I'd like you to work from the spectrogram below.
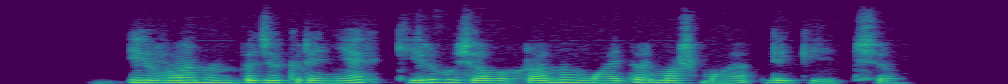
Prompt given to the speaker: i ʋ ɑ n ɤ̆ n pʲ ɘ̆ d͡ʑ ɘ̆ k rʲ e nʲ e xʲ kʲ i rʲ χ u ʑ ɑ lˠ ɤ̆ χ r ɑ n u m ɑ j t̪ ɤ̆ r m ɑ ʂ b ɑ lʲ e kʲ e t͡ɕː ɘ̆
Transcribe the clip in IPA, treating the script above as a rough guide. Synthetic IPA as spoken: i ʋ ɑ n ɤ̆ n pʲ ɘ̆ d͡ʑ ɘ̆ k rʲ e nʲ e xʲ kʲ i rʲ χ u ʑ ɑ lˠ ɤ̆ χ r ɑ n u m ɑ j t̪ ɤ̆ r m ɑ ʂ m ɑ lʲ e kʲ e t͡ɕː ɘ̆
